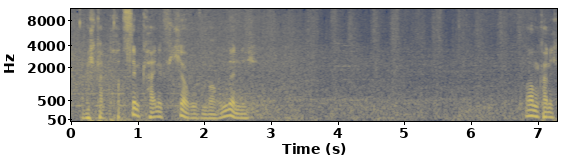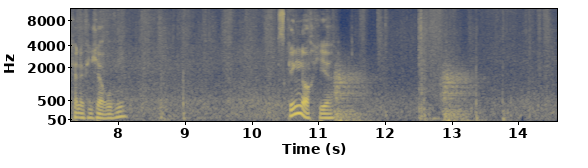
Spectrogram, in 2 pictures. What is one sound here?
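Footsteps run over dry ground and grass.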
